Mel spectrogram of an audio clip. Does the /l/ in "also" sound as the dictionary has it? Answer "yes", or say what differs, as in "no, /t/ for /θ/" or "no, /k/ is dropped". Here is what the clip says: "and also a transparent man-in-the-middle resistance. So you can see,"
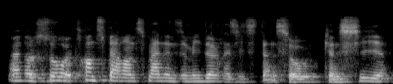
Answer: yes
